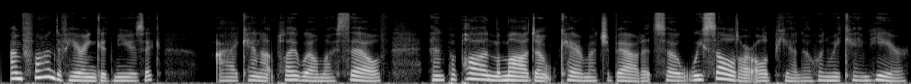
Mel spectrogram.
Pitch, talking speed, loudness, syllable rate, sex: 190 Hz, 205 wpm, -17 LUFS, 5.1 syllables/s, female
